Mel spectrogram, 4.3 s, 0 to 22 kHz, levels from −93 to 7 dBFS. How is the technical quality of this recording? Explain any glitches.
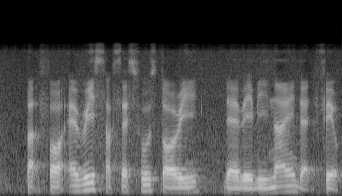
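The recording is held back by one fault, gain pumping, and it is band-limited to 8 kHz by the call path.

The gain pumping runs throughout the speech. The gain swings by around 5 dB. The likely cause is input gain set far too high, with a fast limiter pulling it down. Levels sound squashed.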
